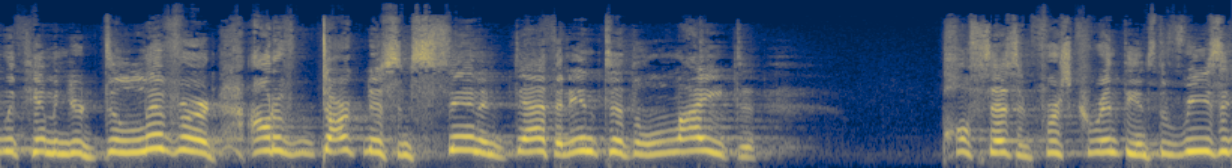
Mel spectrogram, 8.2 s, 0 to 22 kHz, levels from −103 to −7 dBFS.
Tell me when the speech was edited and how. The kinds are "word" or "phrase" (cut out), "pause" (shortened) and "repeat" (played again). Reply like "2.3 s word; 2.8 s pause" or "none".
none

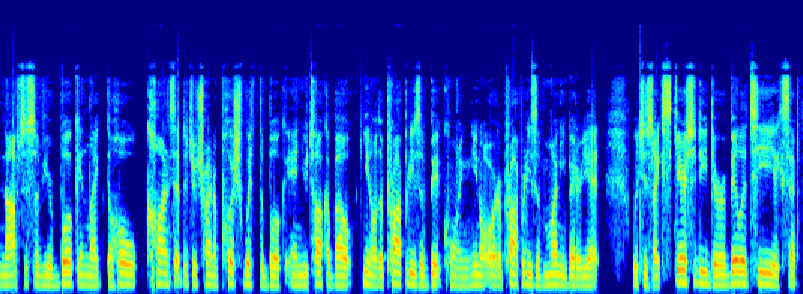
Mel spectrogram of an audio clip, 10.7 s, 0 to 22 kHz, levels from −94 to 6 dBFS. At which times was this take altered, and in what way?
4.8 s pause

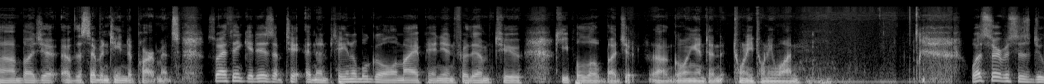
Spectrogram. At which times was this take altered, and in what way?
5.5 s word

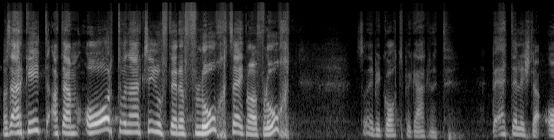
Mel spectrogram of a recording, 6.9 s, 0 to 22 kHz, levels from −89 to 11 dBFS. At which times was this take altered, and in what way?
3.1 s phrase

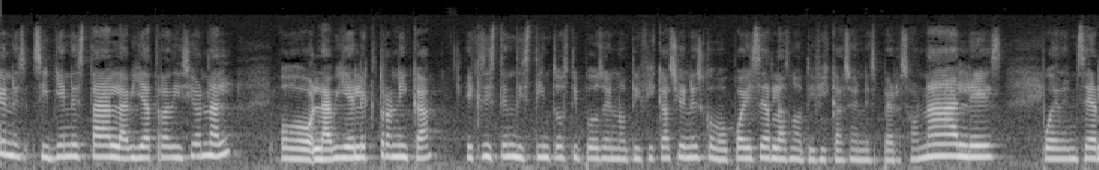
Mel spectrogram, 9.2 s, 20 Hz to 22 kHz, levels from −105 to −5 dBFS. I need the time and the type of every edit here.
none

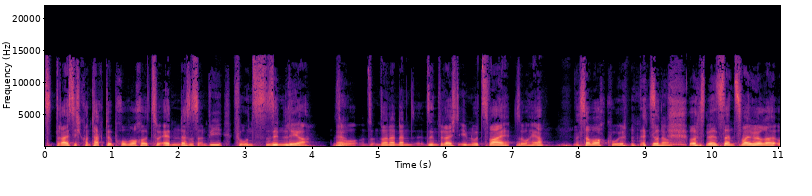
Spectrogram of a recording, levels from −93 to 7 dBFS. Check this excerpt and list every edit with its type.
2.0 s word; 2.7 s pause; 5.9 s word; 9.9 s word

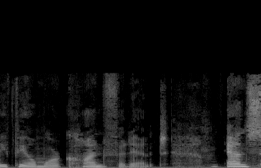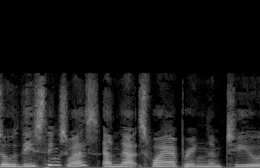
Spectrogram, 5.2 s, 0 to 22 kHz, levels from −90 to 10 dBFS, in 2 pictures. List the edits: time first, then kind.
3.3 s phrase

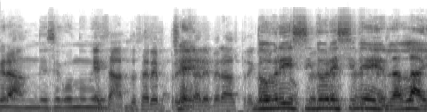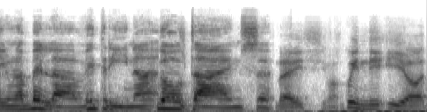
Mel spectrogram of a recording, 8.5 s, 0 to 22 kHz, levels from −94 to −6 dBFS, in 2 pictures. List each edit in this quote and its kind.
1.6 s word; 5.9 s phrase; 7.0 s word

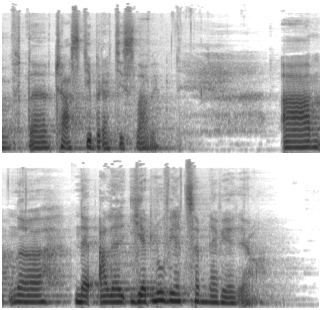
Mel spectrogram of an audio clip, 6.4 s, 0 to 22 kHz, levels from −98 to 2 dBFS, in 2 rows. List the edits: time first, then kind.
3.9 s pause

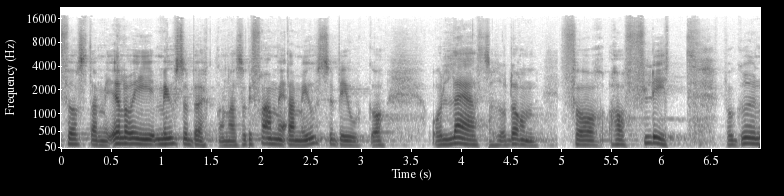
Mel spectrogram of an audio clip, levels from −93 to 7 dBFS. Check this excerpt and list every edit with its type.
1.9 s word; 2.3 s word; 4.3 s phrase; 5.0 s pause

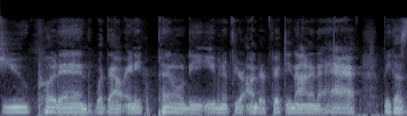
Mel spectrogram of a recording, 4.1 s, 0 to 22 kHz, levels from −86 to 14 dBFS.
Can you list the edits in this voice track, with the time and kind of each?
1.4 s word

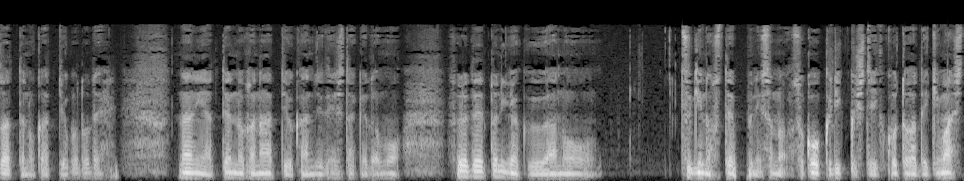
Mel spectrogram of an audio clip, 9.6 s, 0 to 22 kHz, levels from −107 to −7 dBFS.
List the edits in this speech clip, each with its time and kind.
6.8 s pause

